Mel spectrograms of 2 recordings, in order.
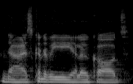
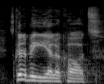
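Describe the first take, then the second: First: Said in the usual way. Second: Louder, insisting on the call; emphatic. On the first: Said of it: "repeats call more firmly". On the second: Real, not acted. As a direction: stress gonna, say it with certainty. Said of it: "repeats call loudly".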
